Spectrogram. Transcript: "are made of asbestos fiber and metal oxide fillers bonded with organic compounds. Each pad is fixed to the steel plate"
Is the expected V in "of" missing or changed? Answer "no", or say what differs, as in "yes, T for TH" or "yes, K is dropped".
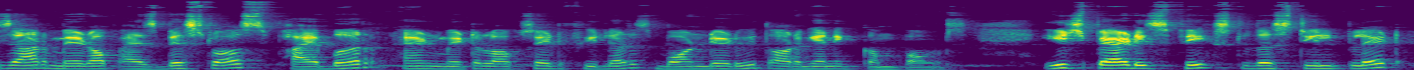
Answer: yes, P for V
